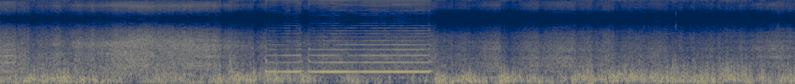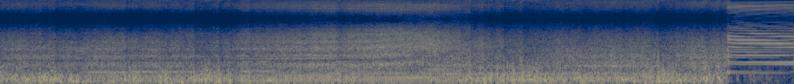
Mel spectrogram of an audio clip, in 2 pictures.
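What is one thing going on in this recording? A diesel box truck drives along a road toward the listener.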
